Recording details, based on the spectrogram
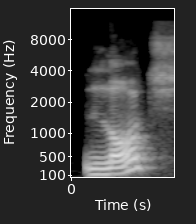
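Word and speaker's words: Łódź: This is but in what was nice at the photo festival in Lodz in Ud, or the Uch is actually how you say it.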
